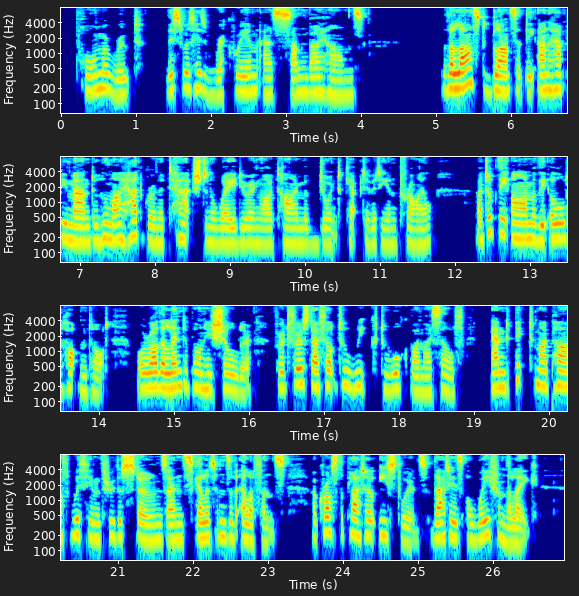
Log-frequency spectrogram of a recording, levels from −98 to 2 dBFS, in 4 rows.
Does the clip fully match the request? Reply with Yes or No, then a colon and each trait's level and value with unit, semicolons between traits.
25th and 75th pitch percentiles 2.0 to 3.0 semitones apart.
No: average, 3.4 semitones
